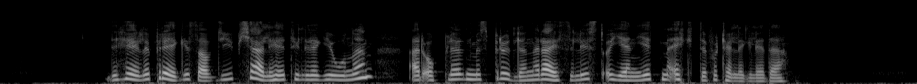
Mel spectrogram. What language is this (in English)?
Norwegian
